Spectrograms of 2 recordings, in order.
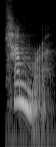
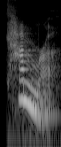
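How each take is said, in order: No difference in how they are said.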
